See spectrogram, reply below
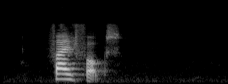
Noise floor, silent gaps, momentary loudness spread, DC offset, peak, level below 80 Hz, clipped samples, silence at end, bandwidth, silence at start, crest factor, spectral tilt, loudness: -65 dBFS; none; 21 LU; under 0.1%; -2 dBFS; -80 dBFS; under 0.1%; 1.1 s; 7 kHz; 0.55 s; 22 dB; -3.5 dB/octave; -19 LUFS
